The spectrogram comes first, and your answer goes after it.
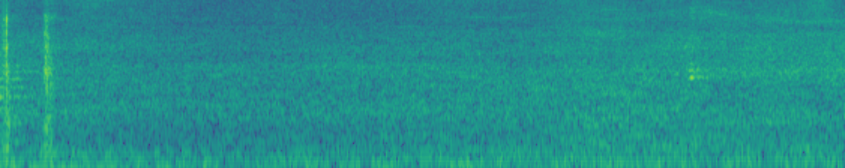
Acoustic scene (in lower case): street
